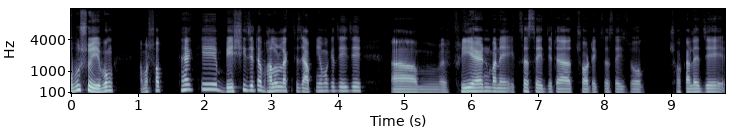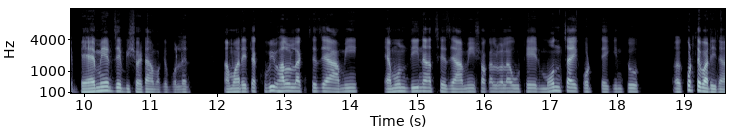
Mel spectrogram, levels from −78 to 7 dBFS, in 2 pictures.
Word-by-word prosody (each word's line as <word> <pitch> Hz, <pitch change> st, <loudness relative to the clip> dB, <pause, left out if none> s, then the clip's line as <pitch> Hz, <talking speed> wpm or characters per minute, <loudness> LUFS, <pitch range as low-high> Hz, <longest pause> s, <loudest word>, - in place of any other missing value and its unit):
অবশ্যই। 185 Hz, -1 st, +8 dB
এবং 170 Hz, +5 st, +5 dB, 0.5 s
আমার 140 Hz, +1 st, -5 dB
সবথেকে 205 Hz, +5 st, 0 dB, 0.3 s
বেশি 155 Hz, +6 st, +3 dB
যেটা 190 Hz, +1 st, +4 dB
ভালো 155 Hz, +2 st, +6 dB
লাগছে 165 Hz, -, 0 dB
যে, -, -, +3 dB
আপনি 125 Hz, +6 st, -15 dB
আমাকে 165 Hz, 0 st, -5 dB
যে 165 Hz, -, -1 dB
এইযে, 165 Hz, 0 st, -1 dB, 0.6 s
আম 115 Hz, -1 st, +2 dB, 0.5 s
ফ্রি 145 Hz, +1 st, +2 dB
হ্যান্ড 155 Hz, +1 st, +6 dB
মানে 140 Hz, -1 st, +3 dB, 0.2 s
এক্সারসাইজ 145 Hz, -3 st, -1 dB
যেটা 125 Hz, +1 st, 0 dB, 0.3 s
শর্ট 120 Hz, -1 st, -2 dB
এক্সারসাইজ 115 Hz, 0 st, -9 dB
হোক, 115 Hz, -1 st, -6 dB, 0.5 s
সকালে 125 Hz, +1 st, -1 dB
যে 130 Hz, 0 st, +2 dB, 0.3 s
ব্যায়ামের 140 Hz, +7 st, +4 dB
যে 155 Hz, -, +2 dB
বিষয়টা 120 Hz, 0 st, -3 dB
আমাকে 110 Hz, 0 st, -11 dB
বললেন। 115 Hz, 0 st, -8 dB, 0.6 s
আমার 130 Hz, +2 st, +1 dB
এটা 145 Hz, +2 st, -3 dB
খুবই 165 Hz, +5 st, -1 dB
ভালো 155 Hz, +1 st, +3 dB
লাগছে 150 Hz, +1 st, -3 dB
যে, 145 Hz, -, +1 dB, 0.2 s
আমি 140 Hz, +3 st, -4 dB, 0.6 s
এমন 145 Hz, +4 st, 0 dB, 0.2 s
দিন 150 Hz, +1 st, 0 dB
আছে 145 Hz, +2 st, -9 dB
যে, 130 Hz, -, -1 dB
আমি 135 Hz, +2 st, -5 dB
সকালবেলা 135 Hz, +1 st, -5 dB
উঠে 135 Hz, +2 st, -6 dB, 0.3 s
মন 155 Hz, +4 st, 0 dB
চায় 150 Hz, -2 st, +4 dB
করতে 135 Hz, -1 st, -9 dB
কিন্তু 125 Hz, +2 st, -8 dB, 0.7 s
আ -, -, -4 dB
করতে 185 Hz, -2 st, +3 dB
পারি 130 Hz, -3 st, +3 dB
না 115 Hz, -, -1 dB
140 Hz, 155 wpm, -21 LUFS, 125-155 Hz, 0.7 s, অবশ্যই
